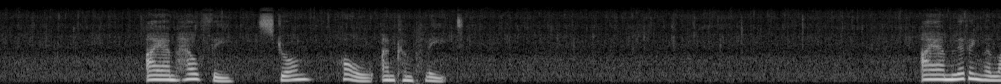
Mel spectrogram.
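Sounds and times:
steady rain: 0.0 - 10.0.

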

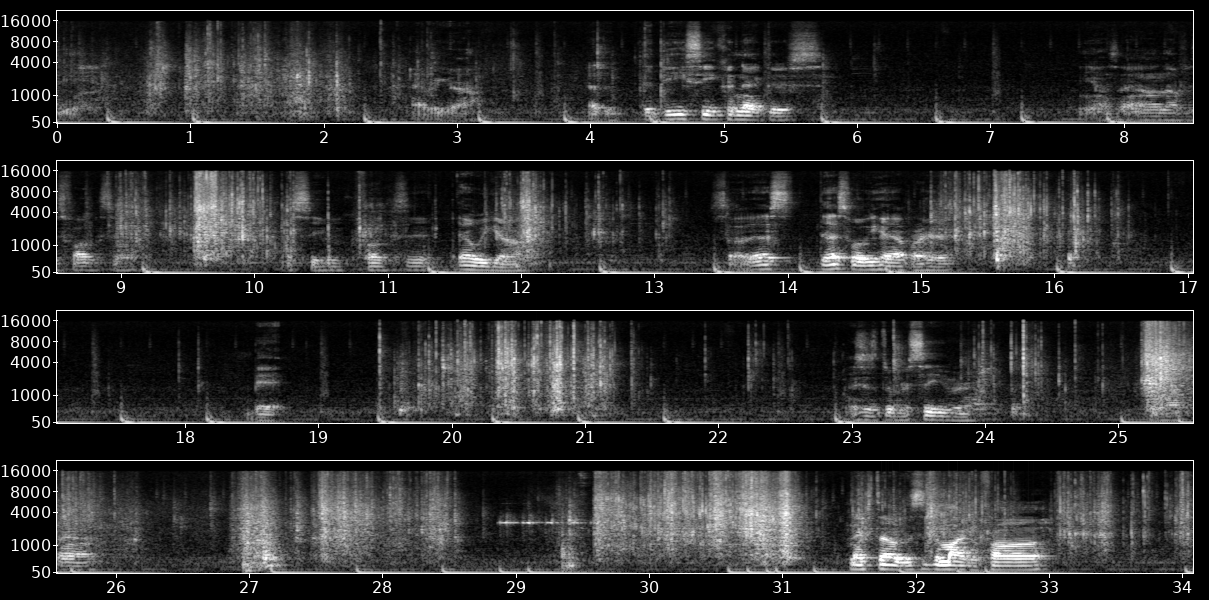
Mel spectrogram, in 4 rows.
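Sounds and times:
plastic bag crinkling: 0.0 - 4.8, 8.7 - 13.2, 15.0 - 16.7, 19.6 - 21.6, 22.2 - 22.7, 23.3 - 34.0
plastic wrap rustling: 0.0 - 5.3, 8.6 - 13.2, 14.9 - 16.7, 19.5 - 21.6, 22.2 - 22.7, 23.3 - 34.0.

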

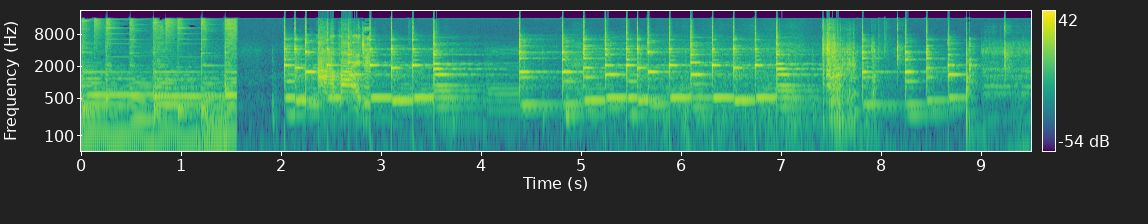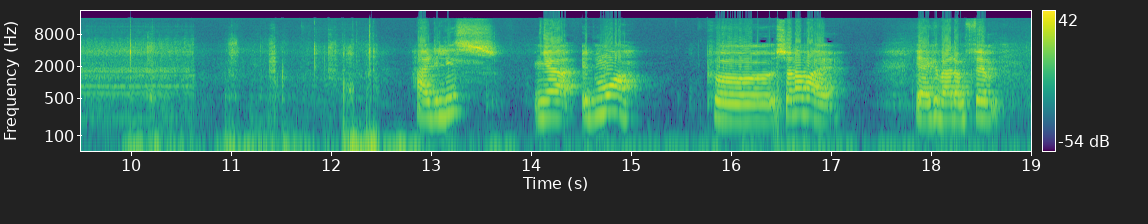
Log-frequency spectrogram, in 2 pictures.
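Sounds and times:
smartphone ringtone melody: 2.0 - 9.2.

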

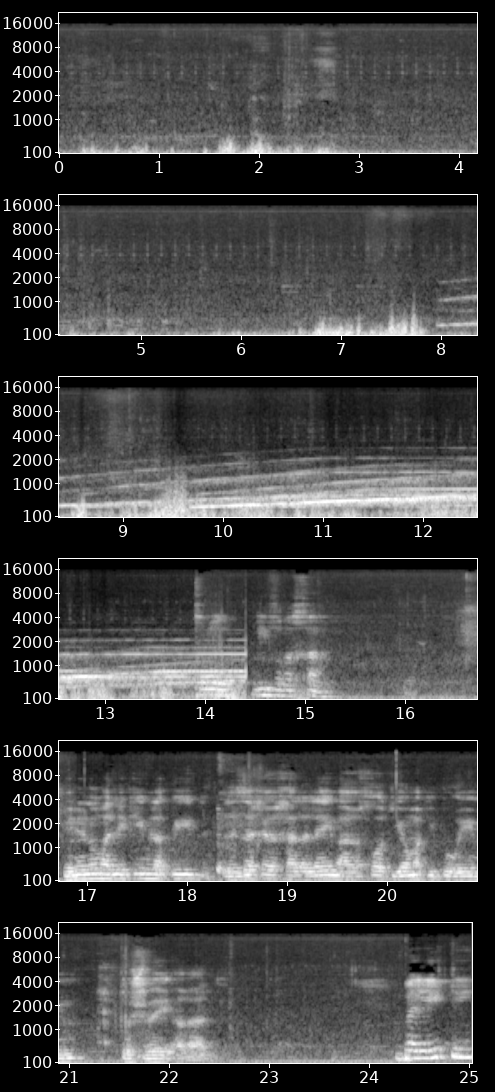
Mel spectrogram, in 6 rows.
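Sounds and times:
air-raid siren wailing: 8.0 - 14.4
low rumbling noise: 8.0 - 14.4.

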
